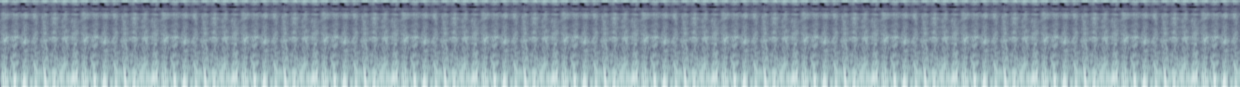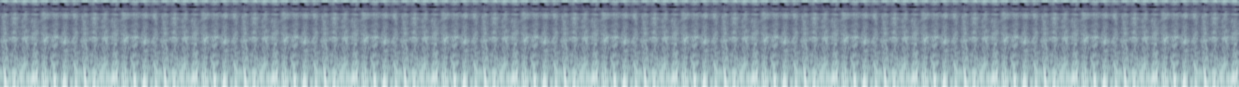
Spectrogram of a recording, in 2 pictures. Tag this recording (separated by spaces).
lazer laser drill beam sci-fi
